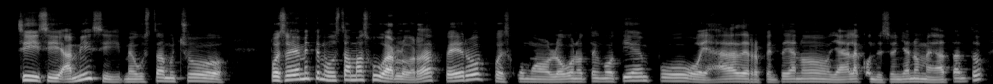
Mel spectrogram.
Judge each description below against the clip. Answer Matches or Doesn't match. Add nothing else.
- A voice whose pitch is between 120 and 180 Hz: Matches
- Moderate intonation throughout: Doesn't match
